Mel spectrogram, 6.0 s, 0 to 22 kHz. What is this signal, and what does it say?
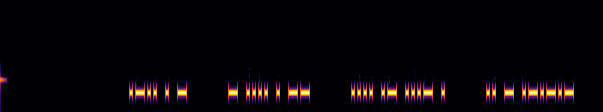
Morse code, heard as a keyed tone, about 37 wpm, 700 Hz. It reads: LET THEM HAVE IT.
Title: 2x Word-Spacing - Sentences from Top 300 Words - 40wpm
